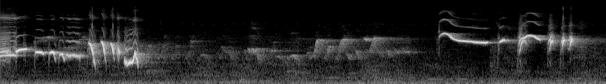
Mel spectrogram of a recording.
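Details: White-rumped shama in competitive, many-voiced singing: falling whistled notes and a buzzy trill, soft quiet phrases, then loud, high, clear whistles that drop and waver.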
